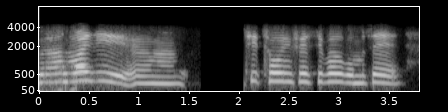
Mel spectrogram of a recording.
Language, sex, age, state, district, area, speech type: Manipuri, female, 18-30, Manipur, Kangpokpi, urban, conversation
